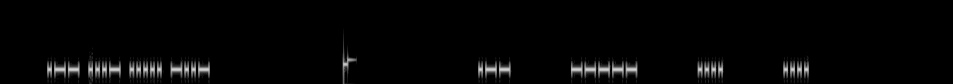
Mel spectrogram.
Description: Morse code, heard as a keyed tone, about 36 wpm, spaced as for 18 wpm, 700 Hz. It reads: WV5X W0HH
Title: USA Call Signs - 6x Character Spacing - 35wpm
